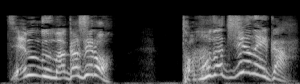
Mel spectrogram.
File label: voice, dubbing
